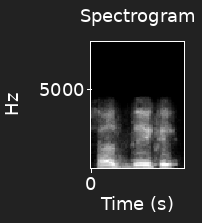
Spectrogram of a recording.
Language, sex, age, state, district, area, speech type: Urdu, male, 18-30, Uttar Pradesh, Rampur, urban, conversation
